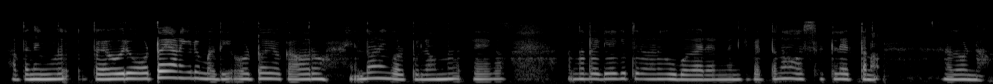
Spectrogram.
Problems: background sounds at intervals, low volume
